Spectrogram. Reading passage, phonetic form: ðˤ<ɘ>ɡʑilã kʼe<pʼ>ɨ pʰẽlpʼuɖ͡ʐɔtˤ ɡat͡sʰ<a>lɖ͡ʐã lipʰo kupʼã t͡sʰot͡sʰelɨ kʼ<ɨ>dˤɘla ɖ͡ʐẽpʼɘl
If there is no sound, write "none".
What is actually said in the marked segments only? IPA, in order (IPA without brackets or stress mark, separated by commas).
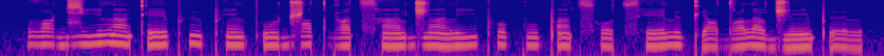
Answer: ɛ, pʰ, ã, e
